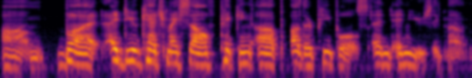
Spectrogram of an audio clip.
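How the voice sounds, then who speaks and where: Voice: mid-range voice, animated, moderate pace, slightly rough. A vlogger from New England chatting casually to the camera, rambling and self-deprecating with many restarts. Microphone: camera mic.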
